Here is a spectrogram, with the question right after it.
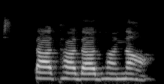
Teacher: These letters will be pronounced from your danta, teeth. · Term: dentals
